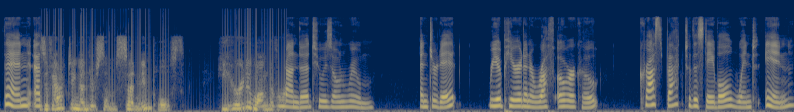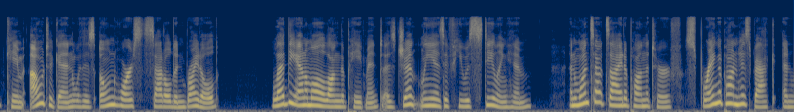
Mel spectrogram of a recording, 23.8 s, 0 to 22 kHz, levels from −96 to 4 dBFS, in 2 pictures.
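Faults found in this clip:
Speech drops an octave, sounds doubled and choppy with a rough 43.1 Hz flutter, 0.61–4.30 s. Interleaved audio read as planar, likely in the decoder/mixer buffer path: stereo blocks split into halves, played at half speed, fits 1024-sample (23.22 ms) blocks.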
